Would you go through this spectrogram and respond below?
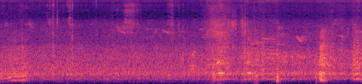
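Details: Honey bees at an open hive as the beekeeper pulls out dark, blackened combs to move toward the edge; a steady, dense low buzzing hum with occasional louder swells and clicks of handling.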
